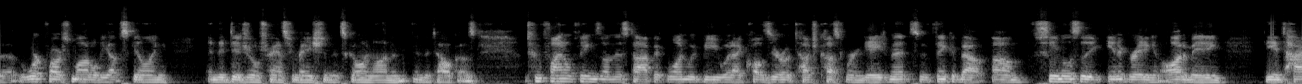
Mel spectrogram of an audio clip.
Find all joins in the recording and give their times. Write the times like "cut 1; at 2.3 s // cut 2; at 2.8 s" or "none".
none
